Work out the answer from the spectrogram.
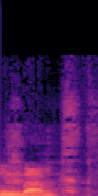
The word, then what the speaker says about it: Birmingham: Je me disais, putain, il le prononce bizarrement quand même. Birmingham.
